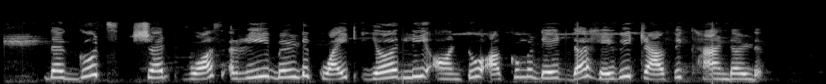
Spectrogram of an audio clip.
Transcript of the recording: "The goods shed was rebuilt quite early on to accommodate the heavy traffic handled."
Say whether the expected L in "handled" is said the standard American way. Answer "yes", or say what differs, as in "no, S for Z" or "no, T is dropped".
yes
